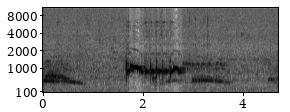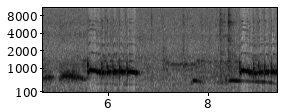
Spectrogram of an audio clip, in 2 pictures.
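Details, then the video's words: Zebra dove in a cage, morning singing with a big ngerot voice: stuttering clicked openings leading into long rolling coos, then lower falling phrases, with a second dove answering at times. "Perkutut Manggung Gacor Suara Besar"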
